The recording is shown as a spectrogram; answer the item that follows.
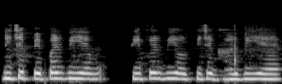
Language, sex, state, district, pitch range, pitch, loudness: Hindi, female, Bihar, Kishanganj, 250-270 Hz, 260 Hz, -14 LUFS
